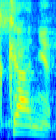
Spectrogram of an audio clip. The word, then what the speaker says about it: Khâgne: à l'origine barbare par quand je prononce Cagne moi d'ailleurs je confessais ça je l'écrivais Cagne C gne parce que je savais pas du tout et en fait les préparationécrrivent KH a accent circonflexe g ça vient d' alors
